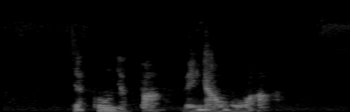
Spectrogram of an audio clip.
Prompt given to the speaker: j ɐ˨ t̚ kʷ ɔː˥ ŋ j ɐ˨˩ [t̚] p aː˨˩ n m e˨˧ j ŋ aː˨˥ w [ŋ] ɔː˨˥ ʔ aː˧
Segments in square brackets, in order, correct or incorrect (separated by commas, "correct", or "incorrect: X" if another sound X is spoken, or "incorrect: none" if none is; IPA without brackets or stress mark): correct, correct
